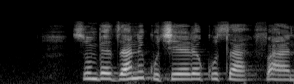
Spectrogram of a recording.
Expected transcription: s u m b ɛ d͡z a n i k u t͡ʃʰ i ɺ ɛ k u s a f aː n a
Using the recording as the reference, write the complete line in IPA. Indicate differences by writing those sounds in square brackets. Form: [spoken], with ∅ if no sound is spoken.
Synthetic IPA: s u m b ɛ d͡z a n i k u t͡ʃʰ [ɛ] ɺ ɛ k u s a f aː n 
